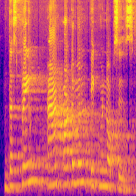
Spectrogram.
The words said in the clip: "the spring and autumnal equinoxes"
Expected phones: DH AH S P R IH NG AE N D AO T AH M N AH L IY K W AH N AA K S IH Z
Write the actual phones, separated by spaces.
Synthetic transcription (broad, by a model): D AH S P R IH NG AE N D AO T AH M AH L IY K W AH N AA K S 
